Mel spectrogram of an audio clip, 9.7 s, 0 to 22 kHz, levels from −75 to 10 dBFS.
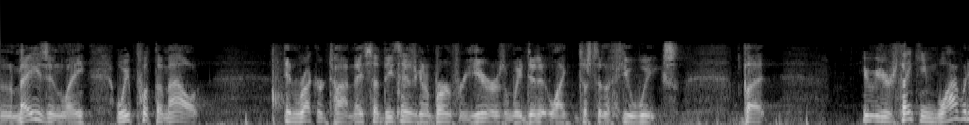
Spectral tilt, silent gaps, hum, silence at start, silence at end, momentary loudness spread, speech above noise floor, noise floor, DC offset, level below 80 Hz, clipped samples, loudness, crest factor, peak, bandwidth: -8 dB/octave; none; none; 0 s; 0 s; 20 LU; 29 dB; -46 dBFS; under 0.1%; -40 dBFS; under 0.1%; -18 LUFS; 18 dB; 0 dBFS; 5.4 kHz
